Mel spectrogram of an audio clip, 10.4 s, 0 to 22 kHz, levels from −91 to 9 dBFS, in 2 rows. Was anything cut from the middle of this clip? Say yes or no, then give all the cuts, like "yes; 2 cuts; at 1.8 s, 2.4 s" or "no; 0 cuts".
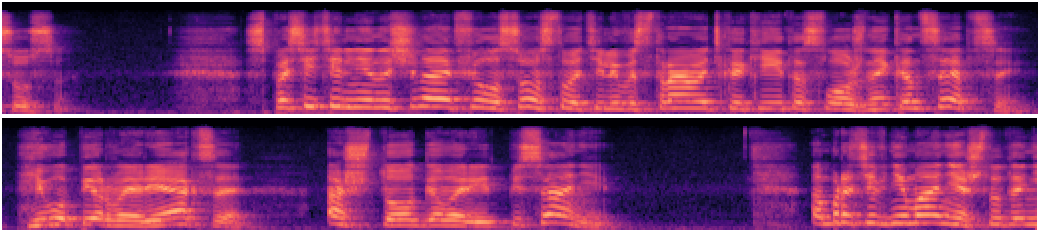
yes; 1 cut; at 5.2 s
